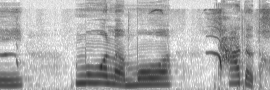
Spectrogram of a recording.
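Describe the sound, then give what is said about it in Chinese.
A stray dog at a hospital entrance gives a drawn-out, high whimper lasting about a second, with a rising and falling whine. A voice then speaks briefly afterward. “那只流浪狗还在医院门口。”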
